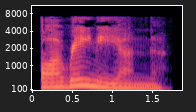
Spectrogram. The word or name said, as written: Oranian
